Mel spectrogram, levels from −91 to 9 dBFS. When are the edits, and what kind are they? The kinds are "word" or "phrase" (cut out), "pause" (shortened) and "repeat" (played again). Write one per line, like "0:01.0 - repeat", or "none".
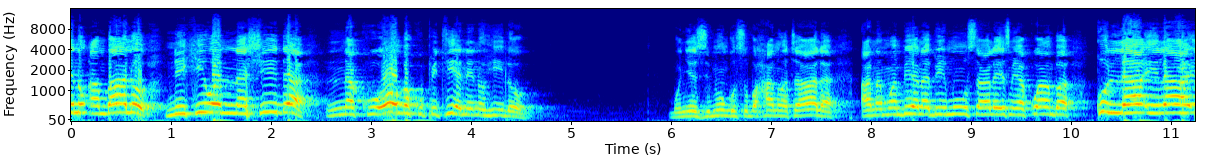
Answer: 0:09.4 - word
